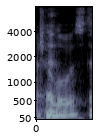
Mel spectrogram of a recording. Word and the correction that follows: cellist: And they're... – How do you say that? – Cellist. – Cellist. – Yeah, I think that's what it would be.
